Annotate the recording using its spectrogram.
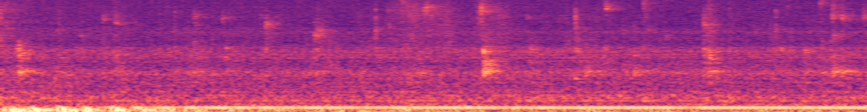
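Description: A steady low hum with a few faint, irregular ticks over it.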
